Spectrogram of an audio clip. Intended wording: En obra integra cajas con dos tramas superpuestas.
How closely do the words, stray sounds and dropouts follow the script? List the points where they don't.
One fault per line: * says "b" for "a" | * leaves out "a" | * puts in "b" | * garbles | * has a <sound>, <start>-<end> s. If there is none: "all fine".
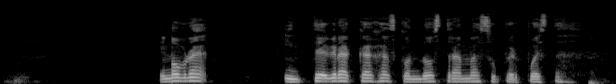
all fine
